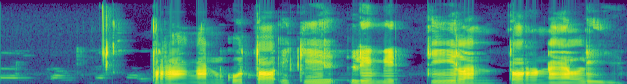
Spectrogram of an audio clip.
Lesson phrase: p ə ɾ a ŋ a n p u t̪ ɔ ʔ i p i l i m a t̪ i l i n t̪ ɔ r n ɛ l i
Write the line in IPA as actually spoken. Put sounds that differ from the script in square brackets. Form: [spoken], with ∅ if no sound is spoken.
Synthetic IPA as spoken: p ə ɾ a ŋ a n [k] u t̪ ɔ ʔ i [k] i l i m [i] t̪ i l [a] n t̪ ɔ r n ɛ l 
